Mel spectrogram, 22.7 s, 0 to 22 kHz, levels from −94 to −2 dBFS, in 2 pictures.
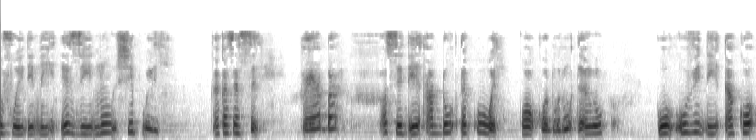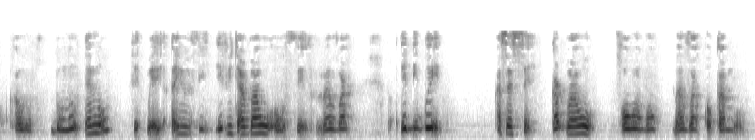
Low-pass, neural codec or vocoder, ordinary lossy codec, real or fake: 9.9 kHz; autoencoder, 22.05 kHz, a latent of 192 numbers a frame, VITS, trained on one speaker; MP3, 32 kbps; fake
